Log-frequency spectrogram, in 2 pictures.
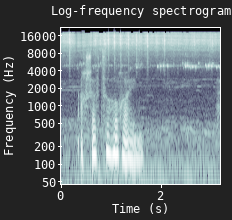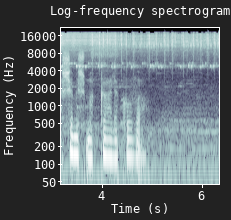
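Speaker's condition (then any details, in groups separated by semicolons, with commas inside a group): No condition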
